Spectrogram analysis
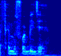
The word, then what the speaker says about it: FAMOUS4BJ: is famous with a number for BJ yeah famous for BJ do people mispronounce this um some people be trying to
